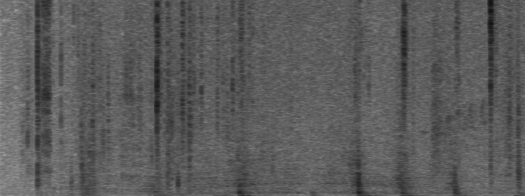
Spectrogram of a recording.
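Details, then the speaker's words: Opel Astra H door after fitting a new GM door check strap: only a few soft clicks and light thuds as the door swings and latches, with no crunching or creak; the old strap creaked harshly, and the new one works perfectly. "Вау наскільки тихо Він працює Ну от послухайте пам'ятаєте в кінці він прям хрякав неприємно слухайте просто ідеально"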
